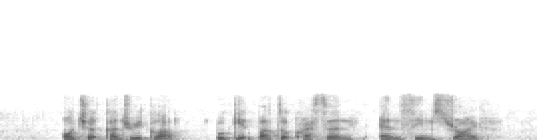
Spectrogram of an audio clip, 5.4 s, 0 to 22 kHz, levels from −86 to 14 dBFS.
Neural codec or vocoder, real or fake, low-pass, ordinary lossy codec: codec, 16 kHz, 4.8 kbps, FACodec; fake; 7.2 kHz; none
